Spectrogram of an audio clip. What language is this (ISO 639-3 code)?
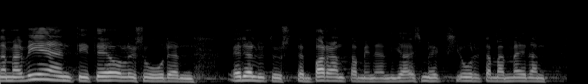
fin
